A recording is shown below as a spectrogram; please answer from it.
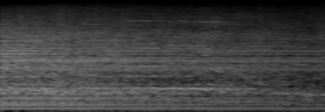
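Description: A sustained keyboard chord held and slowly fading, over the fading noise of the congregation's worship shouts.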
